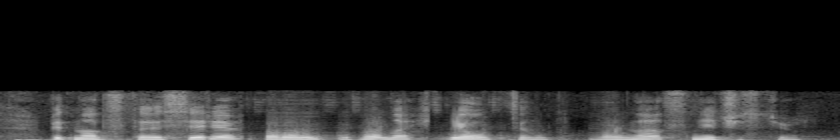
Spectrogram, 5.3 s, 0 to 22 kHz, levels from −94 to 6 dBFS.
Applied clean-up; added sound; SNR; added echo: neural separator model SepFormer DNS4.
